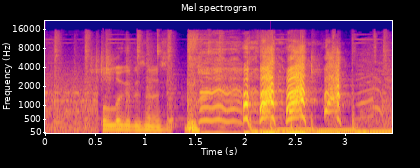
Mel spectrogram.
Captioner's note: laughter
